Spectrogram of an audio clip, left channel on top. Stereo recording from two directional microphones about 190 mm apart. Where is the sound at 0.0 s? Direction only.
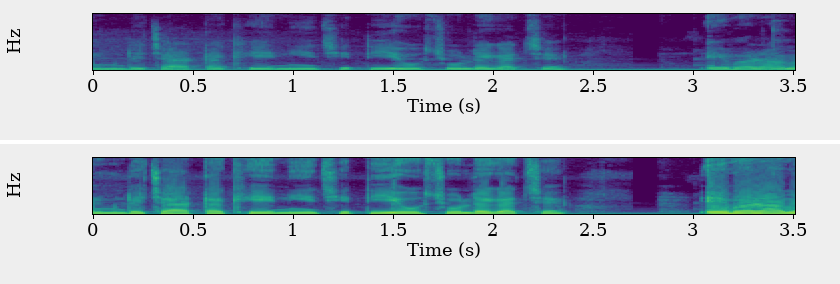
45° right (ahead or behind).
